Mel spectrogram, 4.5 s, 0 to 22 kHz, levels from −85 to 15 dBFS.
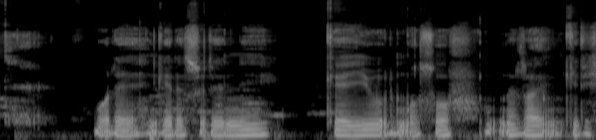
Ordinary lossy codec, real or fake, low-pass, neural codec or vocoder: none; fake; none; vocoder, 44.1 kHz, 128 mel bands every 512 samples, BigVGAN v2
